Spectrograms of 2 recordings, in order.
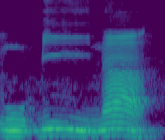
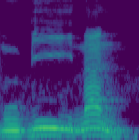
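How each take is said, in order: First: The word ends on a plain a vowel. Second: The word ends with an -an nasal ending. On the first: The reader stops at this word. The speaker calls it right. "Kalau kalau berhenti maka dibaca mubina" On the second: The reader continues past this word. The speaker calls it wrong. "bukan mubinan"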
